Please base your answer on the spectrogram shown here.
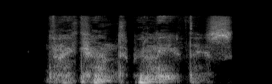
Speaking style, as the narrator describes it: he rasps roughly

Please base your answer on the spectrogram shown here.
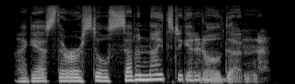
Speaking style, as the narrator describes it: he mutters

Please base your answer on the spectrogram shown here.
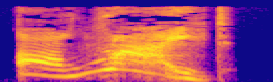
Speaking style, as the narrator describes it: Brian yelled

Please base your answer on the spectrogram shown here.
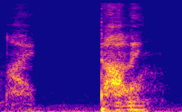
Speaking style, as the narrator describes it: she whispered

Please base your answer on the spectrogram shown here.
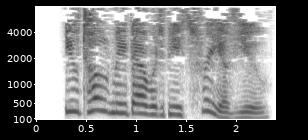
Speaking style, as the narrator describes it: Margaret said coolly

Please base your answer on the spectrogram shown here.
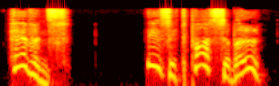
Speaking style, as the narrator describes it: cried the commandant

